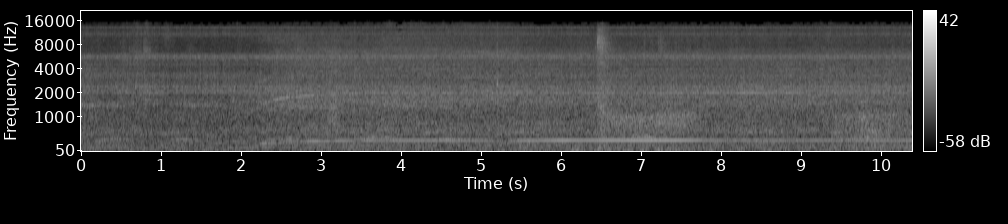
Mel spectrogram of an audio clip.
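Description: Steady machine hum that starts about two seconds in, rises in pitch and then holds level, over a constant background noise; a short click about six and a half seconds in.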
